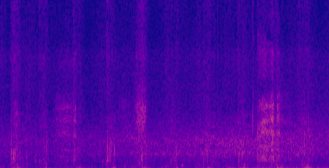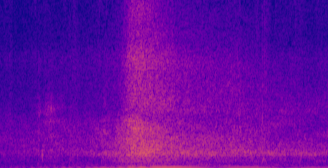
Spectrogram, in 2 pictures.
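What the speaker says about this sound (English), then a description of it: "That car coming up behind me." A car approaches from behind along a road at night, its low engine and tire rumble swelling steadily to a loud peak near the end, with a walker's footsteps crunching throughout.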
